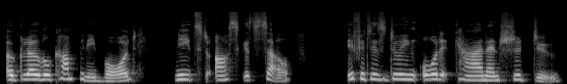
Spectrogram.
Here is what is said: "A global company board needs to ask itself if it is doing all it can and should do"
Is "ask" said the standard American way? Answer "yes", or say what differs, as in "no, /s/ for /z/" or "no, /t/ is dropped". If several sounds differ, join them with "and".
yes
